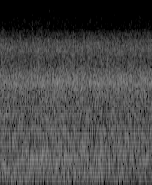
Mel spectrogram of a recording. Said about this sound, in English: Father, the sound of the rain just pounding on this building is just it's just ministering to me so much. It might be loud, maybe a little distracting, but Lord, it's really blessing my socks off right now.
